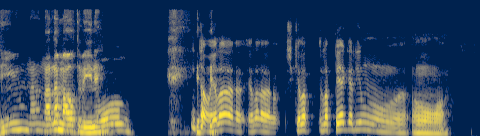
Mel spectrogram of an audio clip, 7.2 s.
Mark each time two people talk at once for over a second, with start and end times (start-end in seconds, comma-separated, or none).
none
